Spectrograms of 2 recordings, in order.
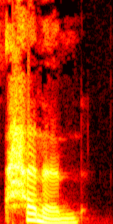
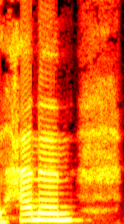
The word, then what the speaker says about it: Henan: So Belgians usually say Hanan, native English speakers say Hanan, and Arabs pronounce it as Henan. The truth is, I find it a tricky question because I grew up with my family calling me Henan and everyone else calling me Hanan.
